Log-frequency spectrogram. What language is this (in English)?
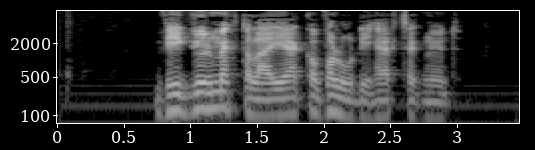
Hungarian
